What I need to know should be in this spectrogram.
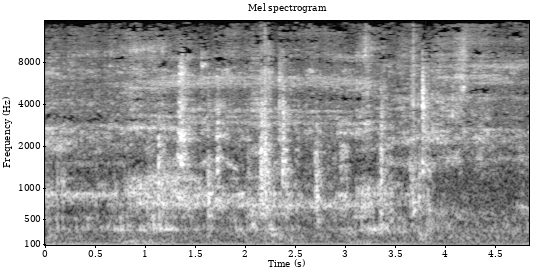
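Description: Clods of soil thud and clatter into a trailer.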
